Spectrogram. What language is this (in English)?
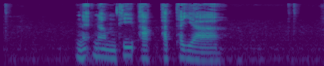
Thai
